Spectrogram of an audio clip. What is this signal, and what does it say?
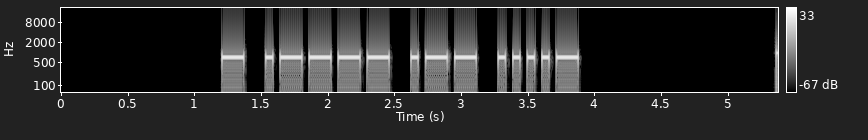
Morse code, heard as a keyed tone, about 22 wpm, 700 Hz. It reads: T1W4
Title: Four Challenging Letter-Number Combinations 22wpm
